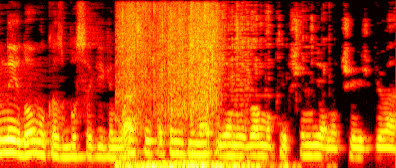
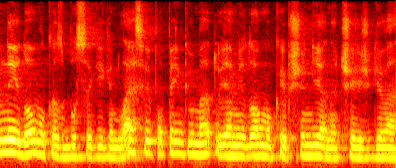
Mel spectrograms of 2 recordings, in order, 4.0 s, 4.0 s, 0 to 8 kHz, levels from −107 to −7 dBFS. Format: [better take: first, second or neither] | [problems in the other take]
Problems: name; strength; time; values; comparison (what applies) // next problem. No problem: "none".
second | noise reduction (classical method Wiener filter)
